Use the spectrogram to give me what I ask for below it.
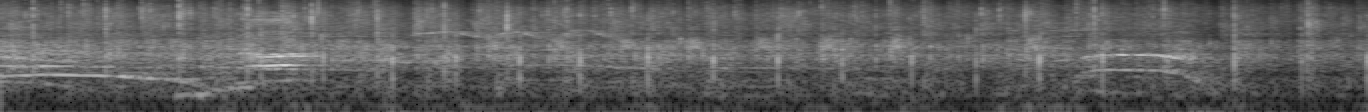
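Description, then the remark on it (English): A comedy show audience claps steadily for headliner Jim Shore, a dense wash of hand claps with a few whoops and shouted cheers rising over it. The applause stays loud and sustained throughout. “So for your headliner, a round of applause, put your hands together for Mr. Jim Shore!”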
